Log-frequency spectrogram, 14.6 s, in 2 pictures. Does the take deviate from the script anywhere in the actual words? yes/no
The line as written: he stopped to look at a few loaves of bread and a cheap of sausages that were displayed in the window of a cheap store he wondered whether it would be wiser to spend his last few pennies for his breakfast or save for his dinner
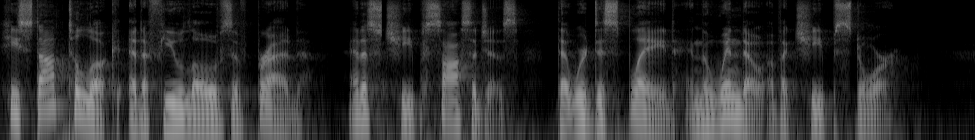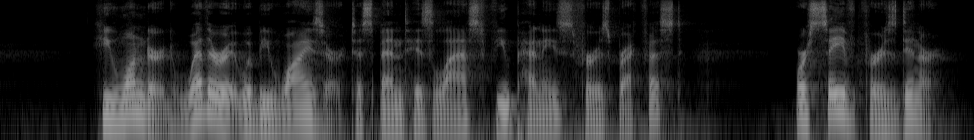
no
